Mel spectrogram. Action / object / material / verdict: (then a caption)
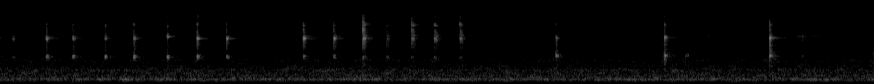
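tap / wooden massage tool / wood / none. A wooden massage tool is tapped 19 times in an uneven rhythm, each tap a sharp, dry click with a bright ring near 3.4 kHz that dies almost instantly. The taps come in quick runs separated by short pauses over a low, quiet background hiss.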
